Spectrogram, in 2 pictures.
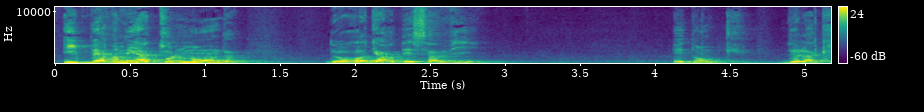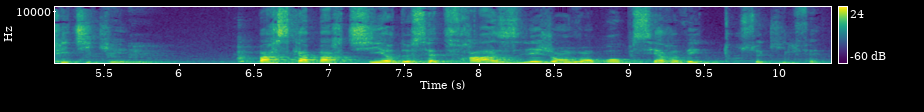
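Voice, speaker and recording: Male preacher, French accent, lively pitch, sermon delivery with questions to the listeners, reverberant hall. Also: a little slow. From France. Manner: animated, asks the congregation questions.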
